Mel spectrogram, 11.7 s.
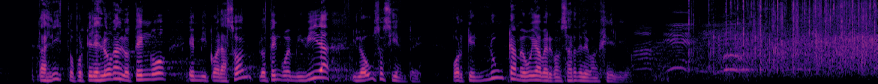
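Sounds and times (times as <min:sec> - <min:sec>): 
speech: 0:00.5 - 0:08.6
audience applauding: 0:09.1 - 0:11.7.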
